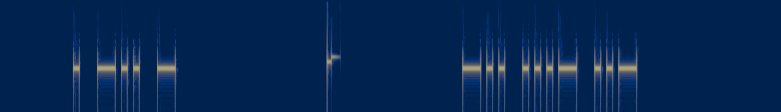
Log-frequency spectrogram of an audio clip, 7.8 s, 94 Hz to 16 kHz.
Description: Morse code, heard as a keyed tone, about 20 wpm, 700 Hz. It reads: EDT DVU
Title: All Cut Numbers - 3-Digit 20wpm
